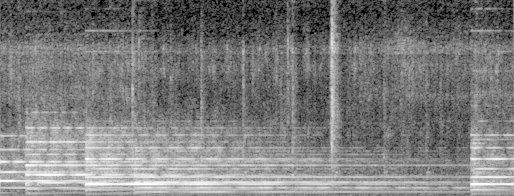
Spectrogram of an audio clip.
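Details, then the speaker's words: Haven Inglewood clock: clear ringing chime notes with a faint buzzy edge on the strikes; something appears to be touching the chime rods, causing vibration; suspected, not confirmed. "Something's touching it causing that [bell] So, I'll just lift up the rods to see if you can hear the vibration. I'm not sure if I will. It's a very small vibration but is impacted pretty pretty bad."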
